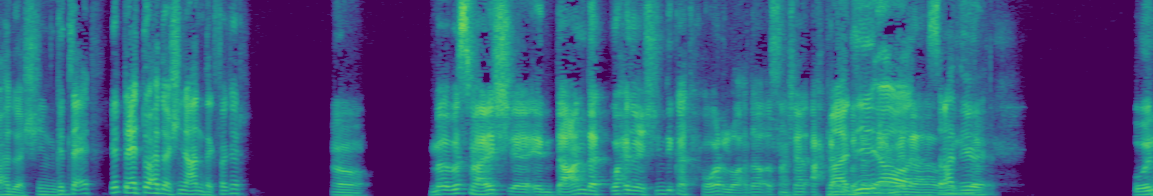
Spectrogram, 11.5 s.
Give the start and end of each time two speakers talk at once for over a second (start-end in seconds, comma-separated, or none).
8.3-9.9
